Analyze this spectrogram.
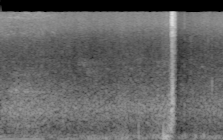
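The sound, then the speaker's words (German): A golf ball is struck with an open clubface on a full swing, a single crisp, sharp impact near the end over faint steady background noise. “kann ich ja fast sogar einen vollen Schwung machen und versuche ihn jetzt ein bisschen mit geöffnetem Schläger hoch und weich landen zu lassen”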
